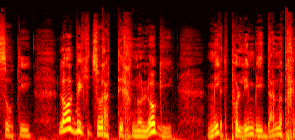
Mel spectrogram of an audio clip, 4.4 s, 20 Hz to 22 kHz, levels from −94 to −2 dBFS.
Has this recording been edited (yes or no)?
yes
